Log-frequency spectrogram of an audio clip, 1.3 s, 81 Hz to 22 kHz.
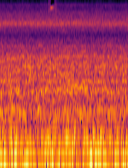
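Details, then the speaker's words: Maruti Suzuki Alto K10 AC blower, ignition on, run through speeds up to fourth after refitting: steady low airy hum, smooth, no rattle, ticking or vibration, just motor sound; complaint had been noise at top speed; normal blower operation. "ഇപ്പോൾ യാതൊരുവിധ സൗണ്ടോ കാര്യങ്ങളോ ഒന്നും ഇവിടുന്ന് കേൾക്കുന്നില്ല ആ മോട്ടോറിന്റെ sound മാത്രം"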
